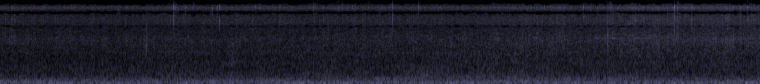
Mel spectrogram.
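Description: Steady rain falling on wet asphalt courts, an even hiss with a continuous low rumble underneath.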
